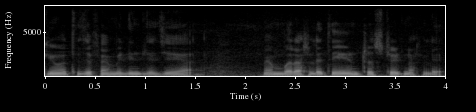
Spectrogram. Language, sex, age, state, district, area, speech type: Goan Konkani, male, 30-45, Goa, Salcete, rural, spontaneous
